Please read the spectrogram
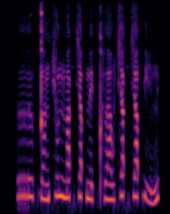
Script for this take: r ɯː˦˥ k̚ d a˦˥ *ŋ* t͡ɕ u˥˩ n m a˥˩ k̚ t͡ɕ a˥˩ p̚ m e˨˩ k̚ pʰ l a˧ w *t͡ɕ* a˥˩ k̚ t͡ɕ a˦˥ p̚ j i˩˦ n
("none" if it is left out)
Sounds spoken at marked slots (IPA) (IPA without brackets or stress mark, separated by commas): ŋ, t͡ɕ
